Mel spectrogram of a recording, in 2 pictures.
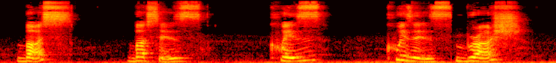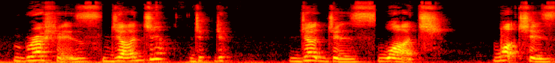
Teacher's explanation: we add an extra syllable which is the s. So we need to add a tiny vowel. And since vowels ends with a buzzing sound, so it's going to be z at the end.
